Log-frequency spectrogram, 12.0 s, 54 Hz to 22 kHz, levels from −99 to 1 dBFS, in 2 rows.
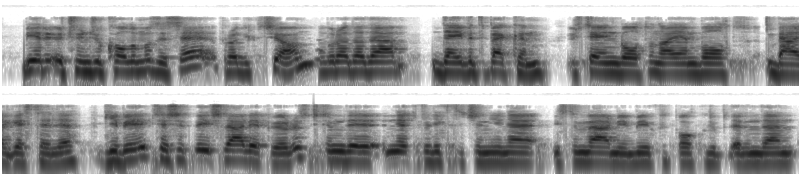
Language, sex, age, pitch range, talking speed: Turkish, male, 40-59, 130-155 Hz, 135 wpm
